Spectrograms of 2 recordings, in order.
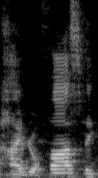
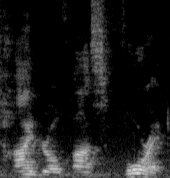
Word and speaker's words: hydrophosphoric: acid it's hydrosulfuric acid h3p is not hydrophosphic acid it's hydrophosphoric acid any acid containing phosphorus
